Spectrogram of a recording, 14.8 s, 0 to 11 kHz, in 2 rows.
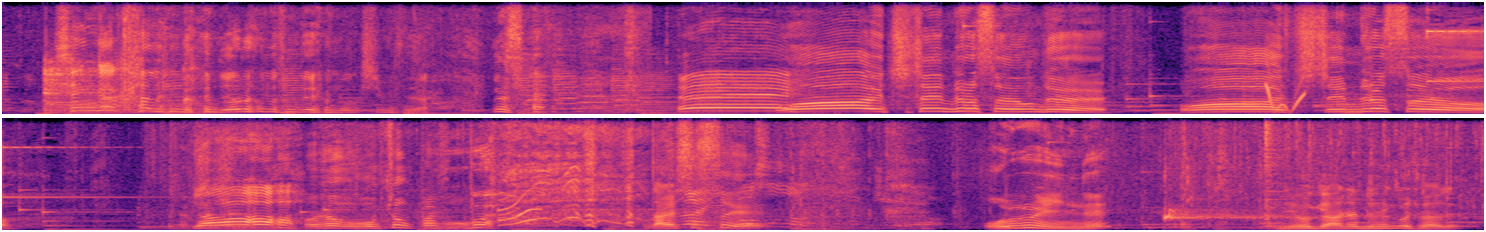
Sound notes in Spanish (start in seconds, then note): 9.7 Riendo de verlo tan limpio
